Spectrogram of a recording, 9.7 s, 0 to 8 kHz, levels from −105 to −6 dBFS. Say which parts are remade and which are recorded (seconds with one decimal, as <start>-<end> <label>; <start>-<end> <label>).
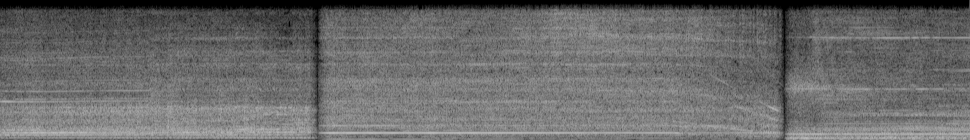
0.0-1.5 recorded; 1.5-4.6 remade; 4.6-9.7 recorded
